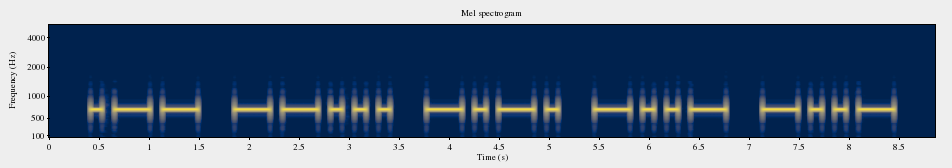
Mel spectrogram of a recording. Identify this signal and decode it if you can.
Morse code, heard as a keyed tone, about 10 wpm, 700 Hz. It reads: W7CXX
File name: LARK-FD-2022-Log-in-CW-10wpm-700-Hz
